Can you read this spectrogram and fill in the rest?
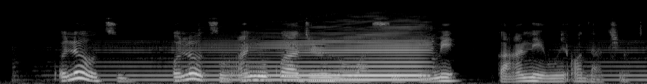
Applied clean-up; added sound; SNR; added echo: none; Bowed string instrument; 0 dB; none.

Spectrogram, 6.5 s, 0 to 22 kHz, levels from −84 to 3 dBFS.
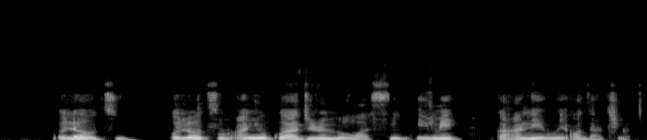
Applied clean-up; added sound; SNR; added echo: neural mask model Resemble Enhance denoiser.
